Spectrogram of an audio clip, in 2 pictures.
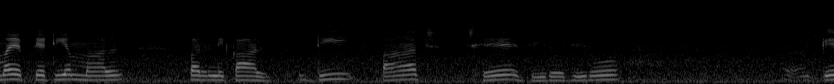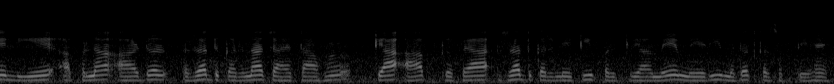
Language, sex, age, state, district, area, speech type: Hindi, female, 60+, Uttar Pradesh, Sitapur, rural, read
